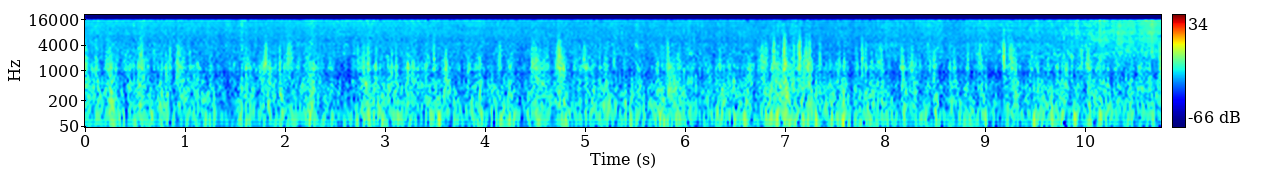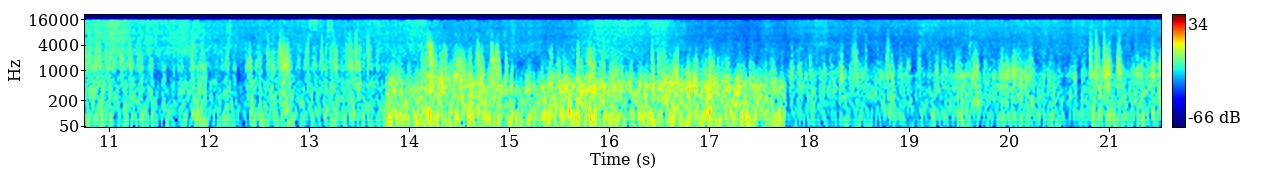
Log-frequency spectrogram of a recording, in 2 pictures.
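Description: Strong wind buffets and rumbles against the microphone outdoors.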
